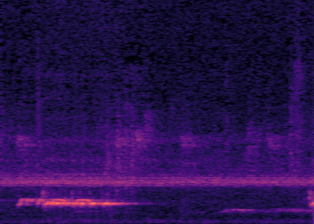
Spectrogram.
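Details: Local zebra dove with an unusual voice: one quick burst of soft, rapidly pulsed coos lasting about a second, trailing into a fainter lower note, over a steady high whine and low background rumble.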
